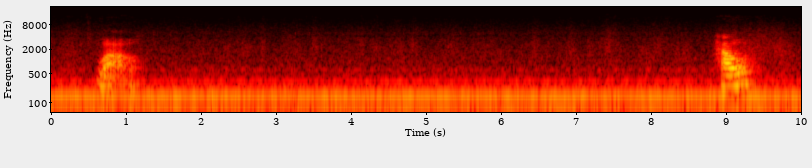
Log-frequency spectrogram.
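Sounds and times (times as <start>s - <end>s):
steady low hum: 0.0s - 10.0s
faint soft rustles: 2.1s - 10.0s.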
